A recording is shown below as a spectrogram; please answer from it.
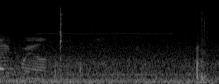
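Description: Quiet outdoor background: a low steady hum with a faint thin tone. A faint pop comes about half a second in and a sharper one at the end, after a voice trails off at the start.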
